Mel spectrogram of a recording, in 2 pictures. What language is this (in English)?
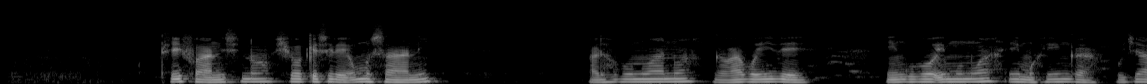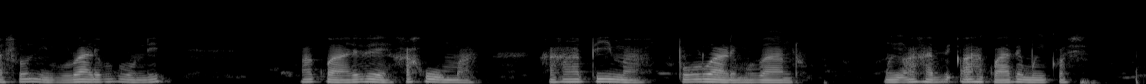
Masaaba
